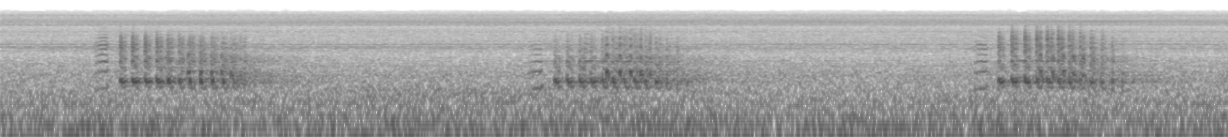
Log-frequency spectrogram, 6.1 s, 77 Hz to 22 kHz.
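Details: Three loud trilled, rattling calls from sandhill cranes in a park bog in March 2009, where the cranes were mating. The calls come about two seconds apart and each lasts well under a second.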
